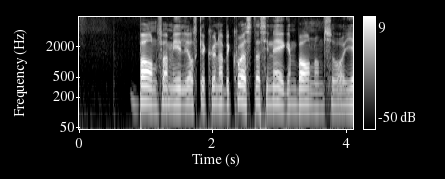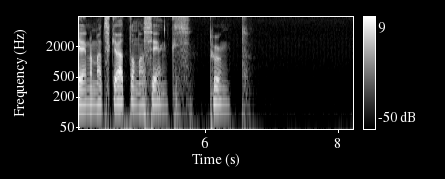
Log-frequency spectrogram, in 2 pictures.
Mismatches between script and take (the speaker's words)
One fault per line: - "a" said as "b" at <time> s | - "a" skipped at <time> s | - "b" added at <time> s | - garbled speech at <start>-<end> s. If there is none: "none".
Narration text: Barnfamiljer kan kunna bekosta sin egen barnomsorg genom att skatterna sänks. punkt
- "kan" said as "ska" at 1.7 s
